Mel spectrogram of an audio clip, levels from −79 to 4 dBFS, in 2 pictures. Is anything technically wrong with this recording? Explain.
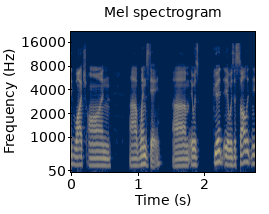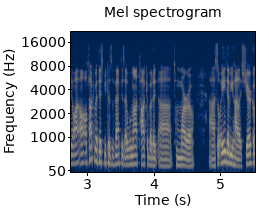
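Yes. The whole speech clip has audio read two samples at a time, so it plays at double speed. The reader treats each pair of samples as one frame, as if the data were stereo or wider samples, which pushes the pitch up a full octave, 12 semitones.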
